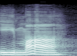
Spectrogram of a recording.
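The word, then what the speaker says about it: אמא: Aleph is silent. So you can't give it a property. You can't give it a vowel sound. It's just E.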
